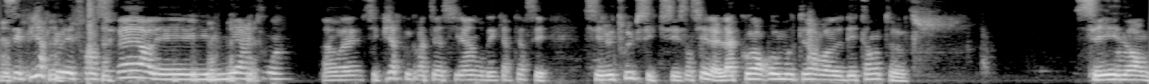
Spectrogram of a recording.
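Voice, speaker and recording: A man with a high-pitched voice speaks, his loudness swinging widely. He leaves long, frequent pauses. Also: ordinary pitch variation, moderate pace. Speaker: motorcycle mechanics YouTuber. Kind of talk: casual chat. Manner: animated.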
